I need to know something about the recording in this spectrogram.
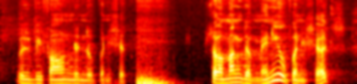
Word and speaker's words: Upanishad: Here, it is upa, ni, and shad.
